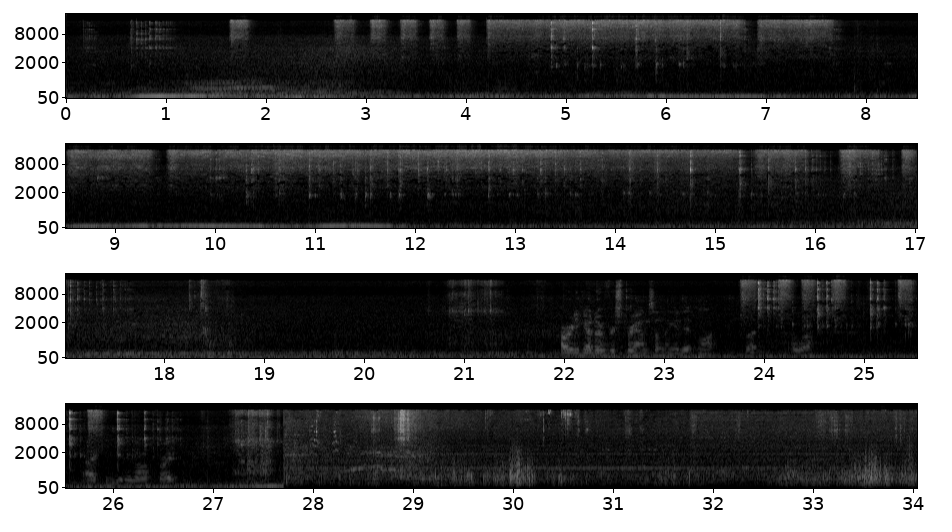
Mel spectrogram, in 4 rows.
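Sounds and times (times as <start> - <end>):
spray paint can hissing: 1.6 - 1.9, 2.7 - 7.8, 8.5 - 17.4, 23.8 - 26.1
wind buffeting microphone: 29.0 - 34.0.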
